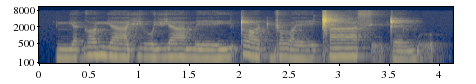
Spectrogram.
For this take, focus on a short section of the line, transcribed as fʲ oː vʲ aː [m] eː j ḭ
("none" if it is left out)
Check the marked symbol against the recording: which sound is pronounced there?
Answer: m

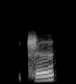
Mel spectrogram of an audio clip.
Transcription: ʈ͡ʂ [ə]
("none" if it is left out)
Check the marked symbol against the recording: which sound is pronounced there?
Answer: ə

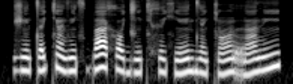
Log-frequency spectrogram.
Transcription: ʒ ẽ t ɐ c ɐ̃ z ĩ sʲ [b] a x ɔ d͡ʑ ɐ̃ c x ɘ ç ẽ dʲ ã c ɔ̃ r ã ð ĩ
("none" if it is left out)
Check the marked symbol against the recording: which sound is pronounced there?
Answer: b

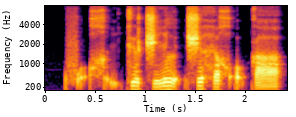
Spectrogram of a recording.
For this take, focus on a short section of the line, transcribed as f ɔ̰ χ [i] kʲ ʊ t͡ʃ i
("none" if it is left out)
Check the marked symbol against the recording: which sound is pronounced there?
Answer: ḭ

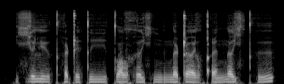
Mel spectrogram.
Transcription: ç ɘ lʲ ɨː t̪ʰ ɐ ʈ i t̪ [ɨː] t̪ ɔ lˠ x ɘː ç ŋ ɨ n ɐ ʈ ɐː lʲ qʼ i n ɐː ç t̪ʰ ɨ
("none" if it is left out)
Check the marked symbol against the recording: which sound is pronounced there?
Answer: iː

